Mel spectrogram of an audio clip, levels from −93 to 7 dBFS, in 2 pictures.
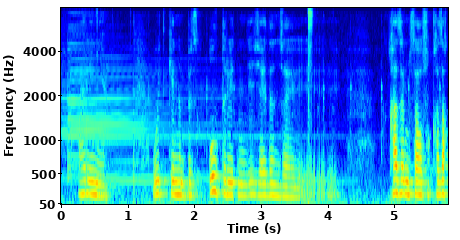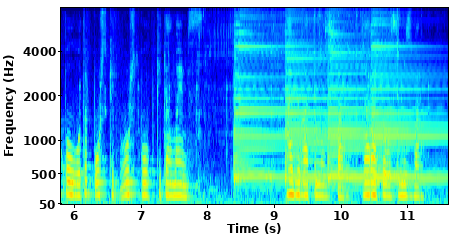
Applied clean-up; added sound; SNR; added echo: none; Clock; 10 dB; none.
